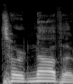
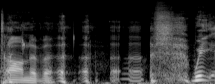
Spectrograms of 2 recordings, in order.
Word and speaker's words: Trnava: curves around Bratislava and it's called the Tava region I'm glad you said that cuz I would have butchered it and said tar we the truth is before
